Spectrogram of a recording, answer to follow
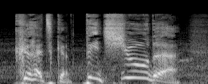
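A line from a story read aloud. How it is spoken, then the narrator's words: Group yelling. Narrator (Russian): завопили ребята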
